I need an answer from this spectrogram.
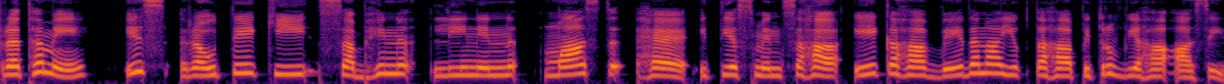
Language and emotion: Sanskrit, neutral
